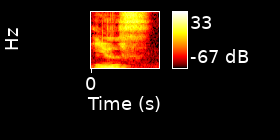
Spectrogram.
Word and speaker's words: ils: C also does not elide before il or ils. Well, both are pronounced il, so don't get it twisted.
